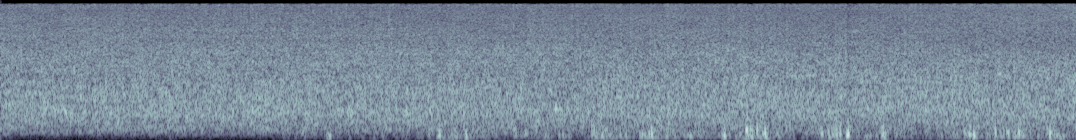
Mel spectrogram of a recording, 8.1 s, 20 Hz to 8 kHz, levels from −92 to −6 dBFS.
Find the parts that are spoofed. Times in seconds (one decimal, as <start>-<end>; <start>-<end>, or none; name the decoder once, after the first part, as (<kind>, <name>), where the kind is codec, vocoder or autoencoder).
0.0-1.0 (codec, DAC); 3.1-8.1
